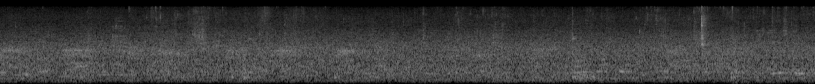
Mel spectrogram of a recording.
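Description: Rice and dal being mixed by hand on a steel plate: soft, wet squishing over a steady hiss, with a single sharp click about seven seconds in.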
